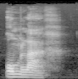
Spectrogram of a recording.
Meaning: downwards
- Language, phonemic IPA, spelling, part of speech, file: Dutch, /ɔmˈlax/, omlaag, adverb, Nl-omlaag.ogg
